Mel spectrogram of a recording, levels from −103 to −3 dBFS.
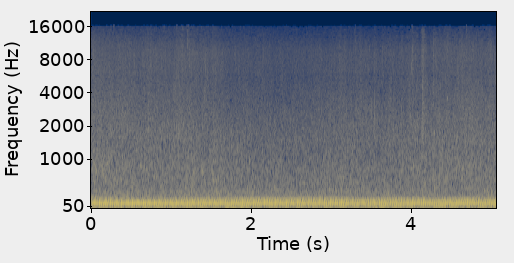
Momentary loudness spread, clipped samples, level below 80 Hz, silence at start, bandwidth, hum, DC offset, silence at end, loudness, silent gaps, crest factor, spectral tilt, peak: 1 LU; under 0.1%; -36 dBFS; 0 s; 14.5 kHz; none; under 0.1%; 0 s; -30 LUFS; none; 10 dB; -7 dB/octave; -18 dBFS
